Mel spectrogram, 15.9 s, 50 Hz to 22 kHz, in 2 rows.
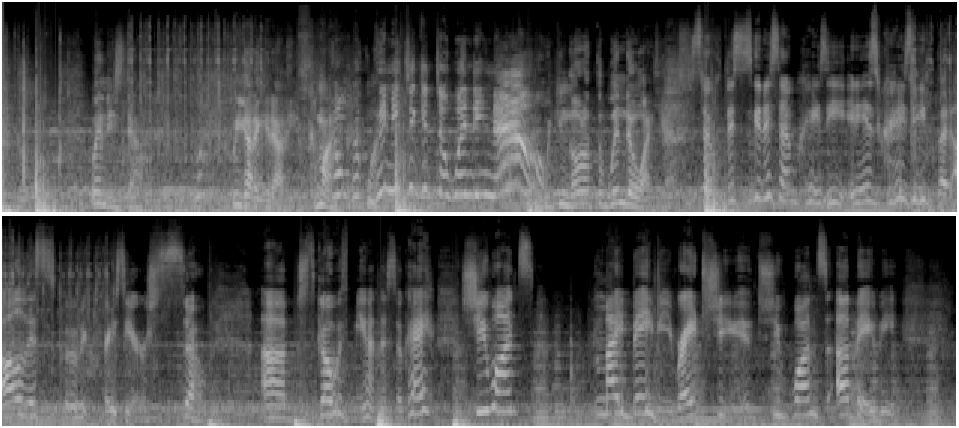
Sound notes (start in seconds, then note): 0.0 handle rattling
